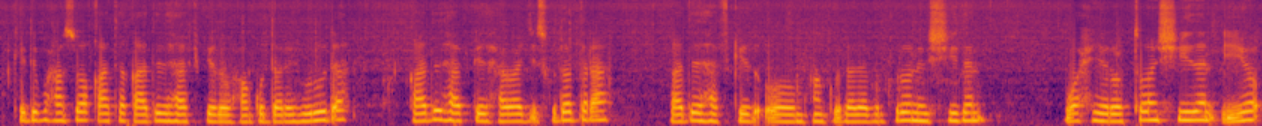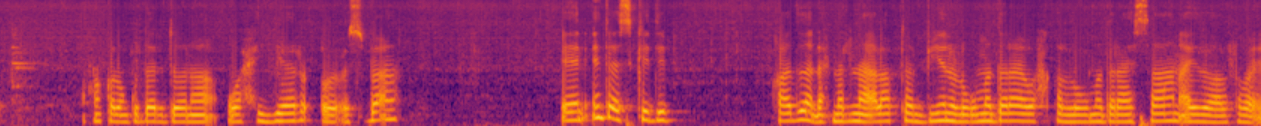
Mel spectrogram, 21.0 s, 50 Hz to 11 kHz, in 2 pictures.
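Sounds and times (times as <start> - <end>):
woman's voice in pitched phrases: 0.0 - 8.3, 8.9 - 13.9, 15.2 - 16.2, 17.0 - 21.0.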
